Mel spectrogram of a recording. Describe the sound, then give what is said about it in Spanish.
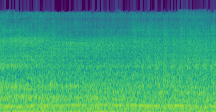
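A steady, continuous rumble of idling truck engines at the Rafah border crossing between Gaza and Egypt, with a low droning hum and a broad wash of mechanical noise that holds an even, fairly loud level throughout, with no voices. “Este es el sonido que nos llega desde ese paso que conecta Gaza con Egipto y que Israel mantiene controlado”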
